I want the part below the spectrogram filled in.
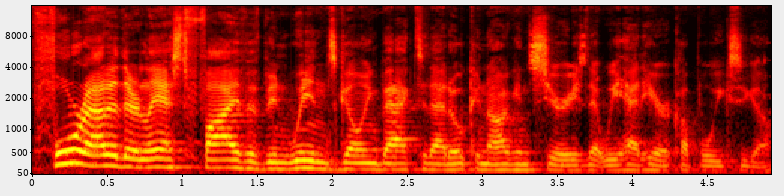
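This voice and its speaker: A man's pitch swings very widely as he rattles along at a very fast pace, with noticeable noise behind him. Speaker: broadcaster, game host. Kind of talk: sports broadcast host segment.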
